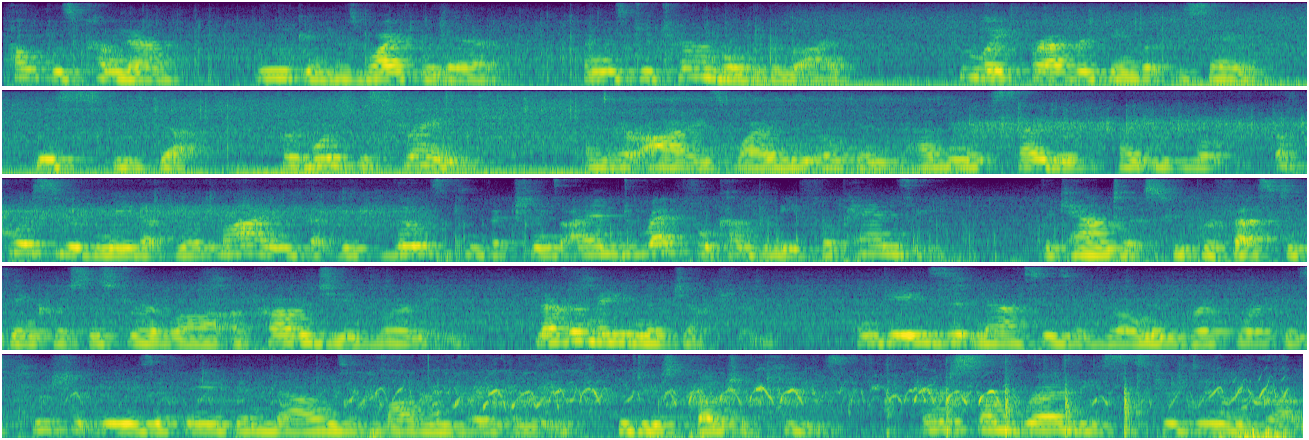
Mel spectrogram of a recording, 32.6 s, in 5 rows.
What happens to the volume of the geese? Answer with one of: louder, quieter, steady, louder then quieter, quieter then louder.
louder.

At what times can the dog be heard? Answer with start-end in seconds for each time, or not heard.
not heard.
